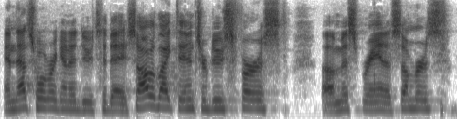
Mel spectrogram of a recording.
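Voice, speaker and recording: A male pastor with a fairly high, bright, forceful voice preaches to his congregation. He is earnest and exhorting, building his point through repeated rhetorical questions. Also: fairly even intonation, a little fast. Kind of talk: sermon addressing a congregation.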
